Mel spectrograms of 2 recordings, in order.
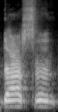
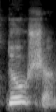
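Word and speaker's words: Dušan: Yeah, that's why our friend Dustin, he told us. He told us that. So or Doshan. You have to pronounce Doshan.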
